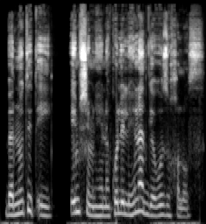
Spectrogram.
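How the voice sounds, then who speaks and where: A woman voicing a possessive, jealous young man with an Egyptian accent, talking loud and angry. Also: high voice, very fast, dry recording, clean studio sound, natural voice. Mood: rude. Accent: Egyptian Arabic.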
